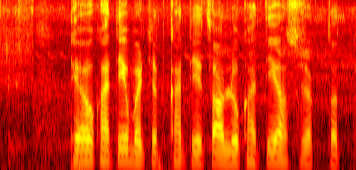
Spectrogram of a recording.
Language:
Marathi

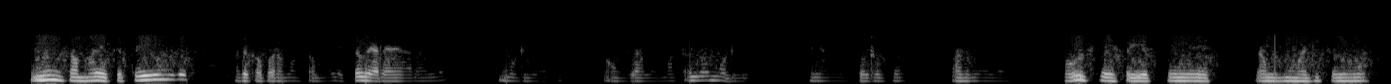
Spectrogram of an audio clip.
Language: Tamil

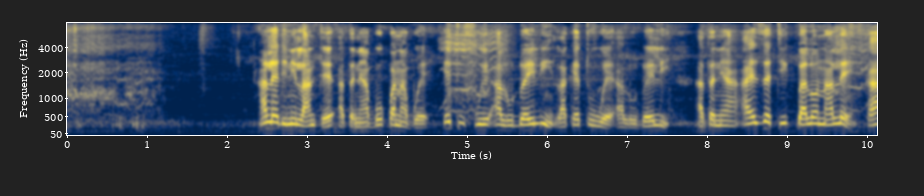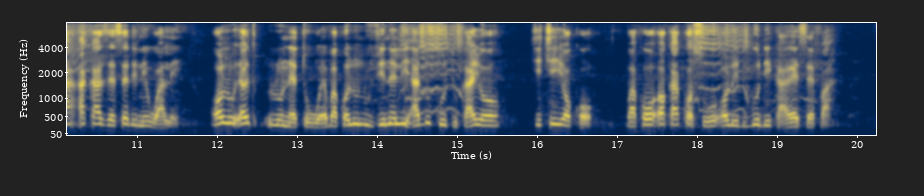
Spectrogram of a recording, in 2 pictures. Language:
Ikposo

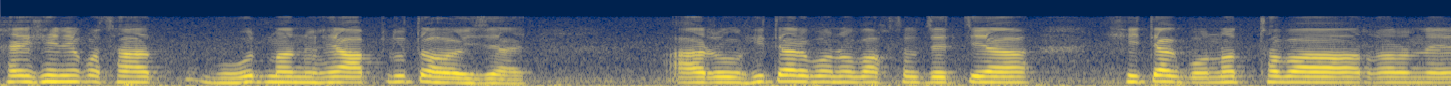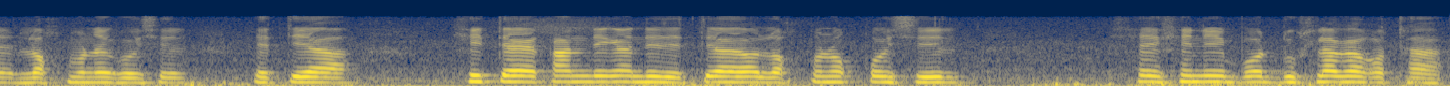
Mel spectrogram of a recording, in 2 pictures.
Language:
Assamese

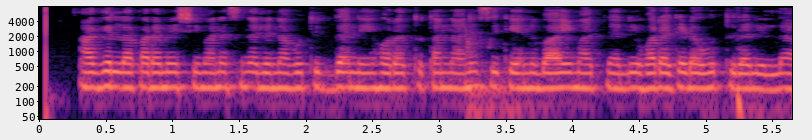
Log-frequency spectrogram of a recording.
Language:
Kannada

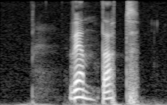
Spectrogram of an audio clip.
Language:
Swedish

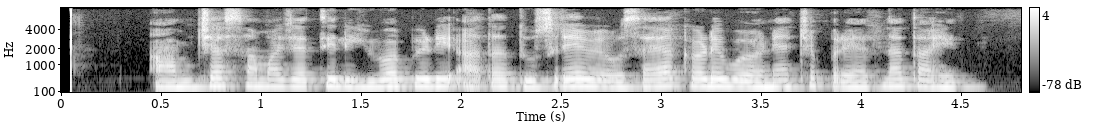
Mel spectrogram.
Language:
Marathi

